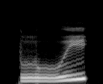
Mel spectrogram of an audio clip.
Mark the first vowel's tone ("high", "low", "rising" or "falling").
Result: rising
